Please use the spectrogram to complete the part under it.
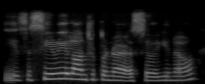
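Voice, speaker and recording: A woman's voice: mid-range voice, brisk, mellow, no echo. A middle-aged woman speaking as an interview guest over a video call, thoughtful and full of fillers and restarts. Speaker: guest, executive director. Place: home room indoors. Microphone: earphone headset on video call.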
